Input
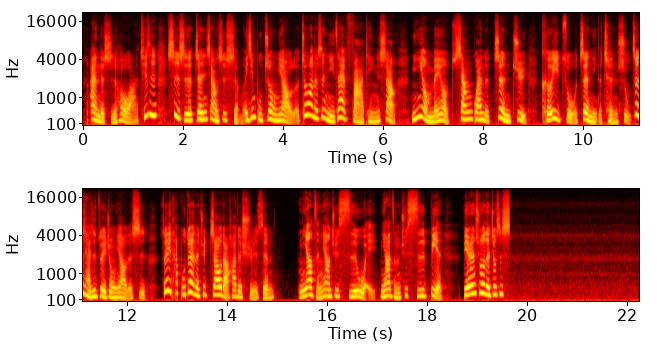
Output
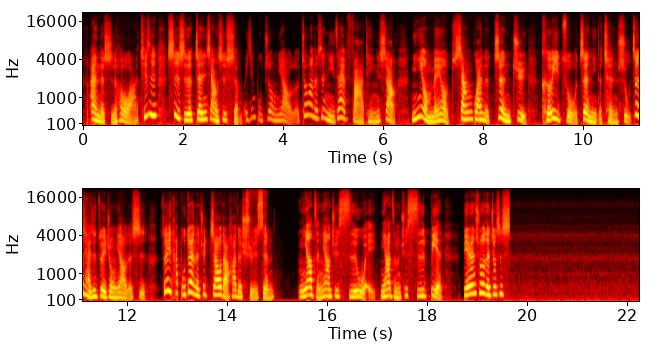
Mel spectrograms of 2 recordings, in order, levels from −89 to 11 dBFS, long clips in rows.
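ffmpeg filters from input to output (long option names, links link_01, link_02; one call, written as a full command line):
ffmpeg -i in.wav -filter_complex "[0:a]asettb=1/sr,asplit=3[link_01][link_02][link_03];[link_01]atrim=end=14.374[link_04];[link_02]atrim=start=14.37:end=14.8,asetpts=PTS-STARTPTS,afade=type=in:duration=0.004:curve=qsin,afade=type=out:start_time=0.426:duration=0.004:curve=qsin,aemphasis=mode=production:type=50fm[link_05];[link_03]atrim=start=14.796[link_06];[link_04][link_05]acrossfade=duration=0.004:curve1=hsin:curve2=qsin[link_07];[link_07][link_06]acrossfade=duration=0.004:curve1=qsin:curve2=hsin,asplit=2[link_08][link_09];[link_08]atrim=end=3.16,asetpts=PTS-STARTPTS,afade=type=out:start_time=3.156:duration=0.004:curve=hsin:silence=0.11885[link_10];[link_09]atrim=start=3.16,asetpts=PTS-STARTPTS,afade=type=in:duration=3.48:silence=0.11885[link_11];[link_10][link_11]concat=n=2:v=0:a=1" out.wav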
